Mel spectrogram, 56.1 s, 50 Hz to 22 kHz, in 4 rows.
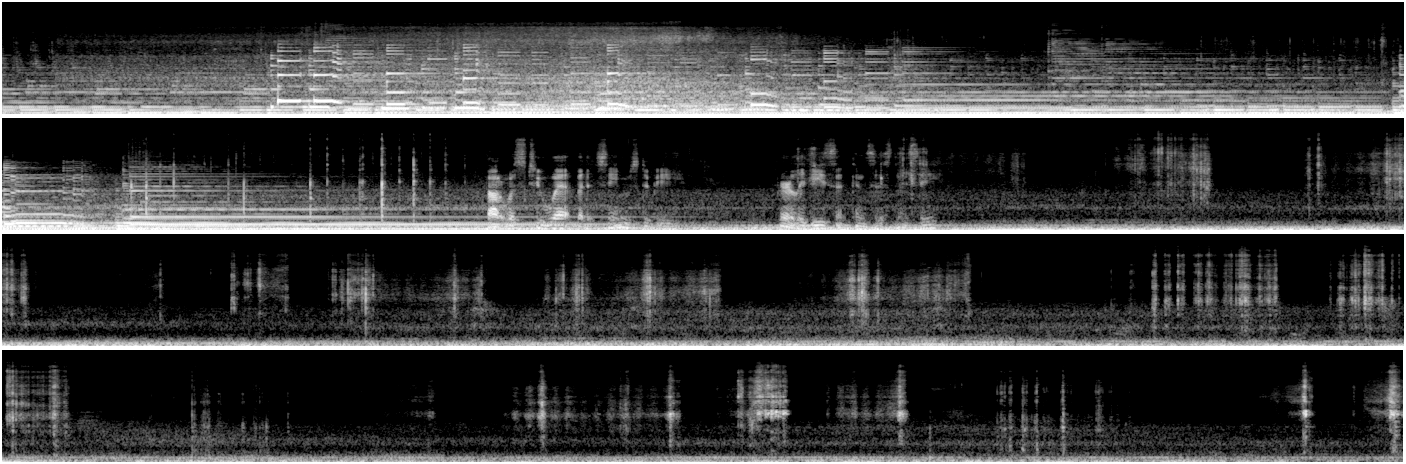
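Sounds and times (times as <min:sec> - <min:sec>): tool scraping wet cement: 0:25.1 - 0:26.2, 0:27.0 - 0:28.4, 0:30.3 - 0:35.3, 0:36.0 - 0:37.8, 0:39.2 - 0:42.8, 0:45.7 - 0:46.5, 0:47.1 - 0:51.2, 0:54.6 - 0:56.0.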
